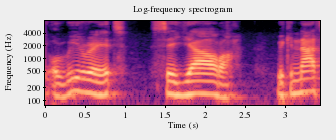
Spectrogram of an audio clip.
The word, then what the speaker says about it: سيارة: But if they are attached from another word, we have to pronounce it سيارة or Medina without ta sound, okay?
